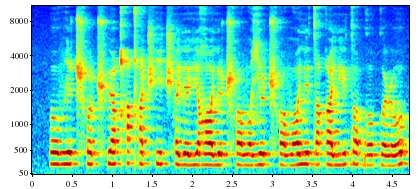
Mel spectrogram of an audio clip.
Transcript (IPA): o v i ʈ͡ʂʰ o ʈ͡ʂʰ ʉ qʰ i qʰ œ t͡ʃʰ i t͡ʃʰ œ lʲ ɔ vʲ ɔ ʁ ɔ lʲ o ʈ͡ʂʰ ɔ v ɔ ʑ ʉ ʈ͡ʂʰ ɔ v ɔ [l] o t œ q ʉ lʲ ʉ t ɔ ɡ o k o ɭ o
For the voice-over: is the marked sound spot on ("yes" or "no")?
no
